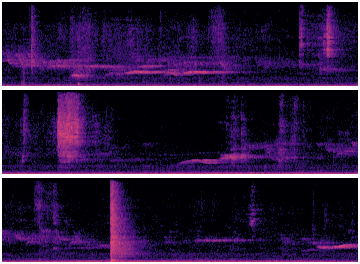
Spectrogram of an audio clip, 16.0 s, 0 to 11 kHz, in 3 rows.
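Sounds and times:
sharp crack: 12.3 - 12.8.

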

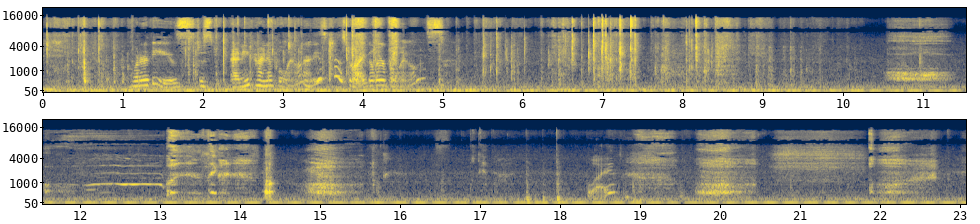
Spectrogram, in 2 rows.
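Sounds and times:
paper sachet crinkling and tearing: 0.0 - 9.2.

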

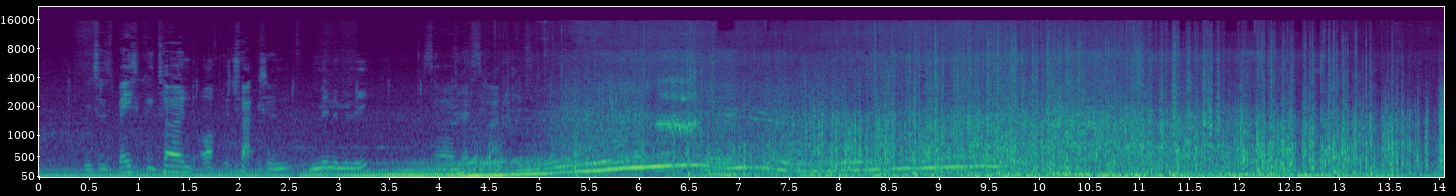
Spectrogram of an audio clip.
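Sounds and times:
car engine accelerating hard: 0.0 - 14.0
tyre squeal: 6.0 - 7.0.

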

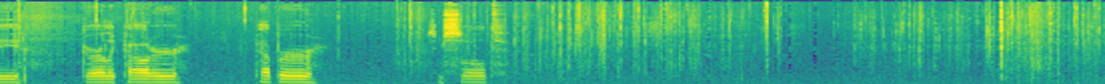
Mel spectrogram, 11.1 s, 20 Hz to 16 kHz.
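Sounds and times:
plastic bag crinkling: 0.0 - 1.6, 3.9 - 11.0.

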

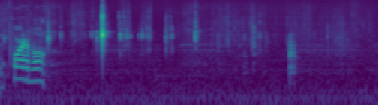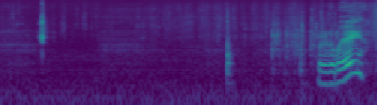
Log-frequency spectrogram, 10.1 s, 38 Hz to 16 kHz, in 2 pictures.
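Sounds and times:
fabric rustling: 2.8 - 5.2, 5.8 - 10.0.

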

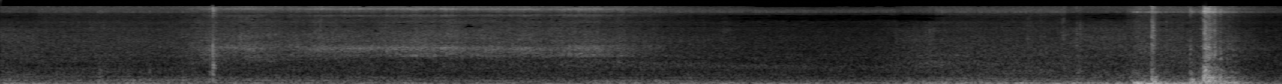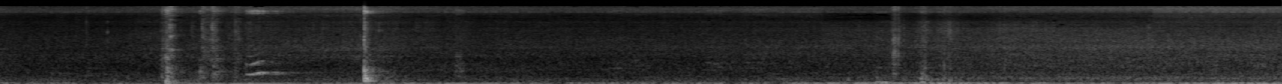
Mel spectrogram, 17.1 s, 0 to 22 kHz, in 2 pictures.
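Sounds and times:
car door shutting: 7.5 - 8.5
tailgate squeak: 9.6 - 11.2.

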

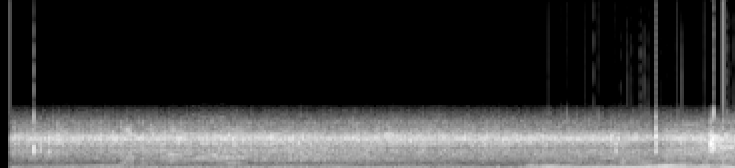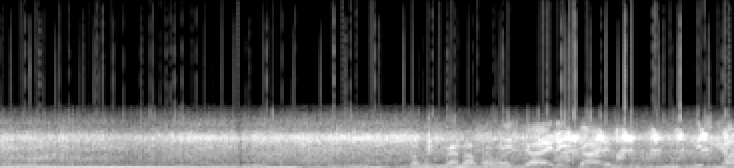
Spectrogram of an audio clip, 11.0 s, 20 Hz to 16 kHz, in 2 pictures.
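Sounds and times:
engine revving hard: 3.8 - 11.0.

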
